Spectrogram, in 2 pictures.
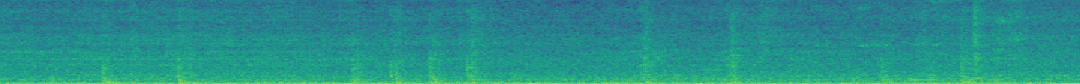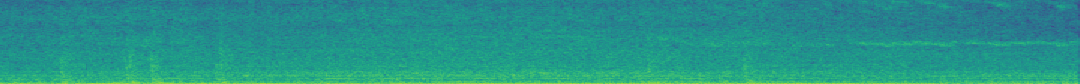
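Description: Passenger coaches rolling past close by, wheels clicking over the rail joints. A steady diesel drone grows louder in the second half as the louvred generator car at the rear of the train passes.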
